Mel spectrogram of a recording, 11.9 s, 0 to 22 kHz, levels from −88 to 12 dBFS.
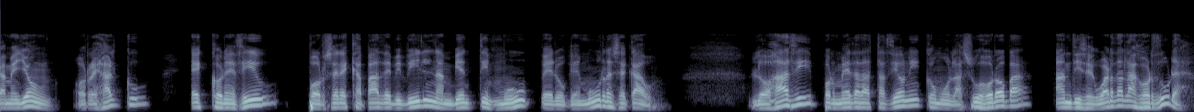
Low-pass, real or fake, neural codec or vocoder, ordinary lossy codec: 7.2 kHz; real; none; none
